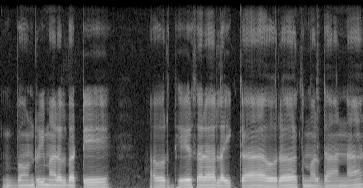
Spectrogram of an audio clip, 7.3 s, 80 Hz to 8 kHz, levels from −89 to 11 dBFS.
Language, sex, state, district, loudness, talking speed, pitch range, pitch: Bhojpuri, male, Uttar Pradesh, Deoria, -14 LUFS, 80 wpm, 105-110 Hz, 105 Hz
